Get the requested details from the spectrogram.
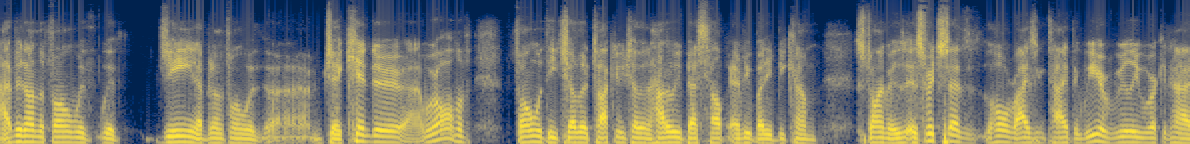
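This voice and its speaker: A man with a Boston accent, medium-pitched, at a very fast pace and fairly even intonation. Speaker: real estate agent, team leader. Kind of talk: virtual conference talk.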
